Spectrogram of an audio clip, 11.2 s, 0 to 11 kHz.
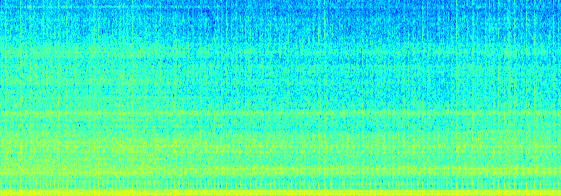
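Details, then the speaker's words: Husqvarna 371 chainsaw with an aftermarket Chinese cylinder, after fuel line and carburetor replacement, held wide open during high-screw tuning toward a 13,500 rpm target; it was too rich out of the box. Steady screaming two-stroke with no stumbling. "Okay, back after a test run, and my target goal for 371 is 13.5 to 14,000. 13.5 is for new, 14,000 is for broken in."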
